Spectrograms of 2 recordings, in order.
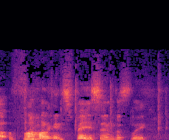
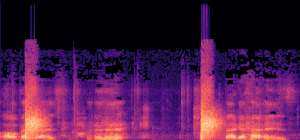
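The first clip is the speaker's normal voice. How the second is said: excited shout; 7 dB louder, slower than usual. Real, not acted. Spotting enemies, calling out.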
